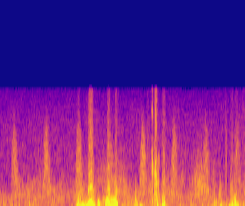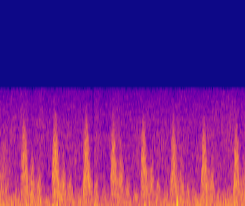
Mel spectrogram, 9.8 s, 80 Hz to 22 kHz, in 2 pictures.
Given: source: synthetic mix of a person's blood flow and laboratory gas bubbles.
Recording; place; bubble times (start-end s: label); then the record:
Doppler ultrasound of blood flow; subclavian vein
3.02-3.20 s: bubbles
From the record:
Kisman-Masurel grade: 112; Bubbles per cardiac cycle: 1 to 2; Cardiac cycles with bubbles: 1 to 10%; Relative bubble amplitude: moderate (0.250 to 0.450); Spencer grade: 1 (occasional bubble signal discernible with the cardiac motion signal, with majority of cardiac periods free of bubbles); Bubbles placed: anywhere in the cardiac cycle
